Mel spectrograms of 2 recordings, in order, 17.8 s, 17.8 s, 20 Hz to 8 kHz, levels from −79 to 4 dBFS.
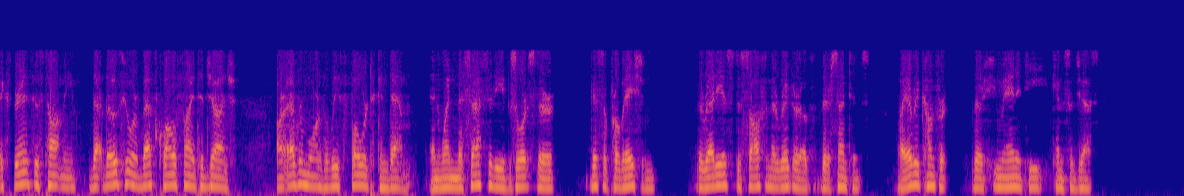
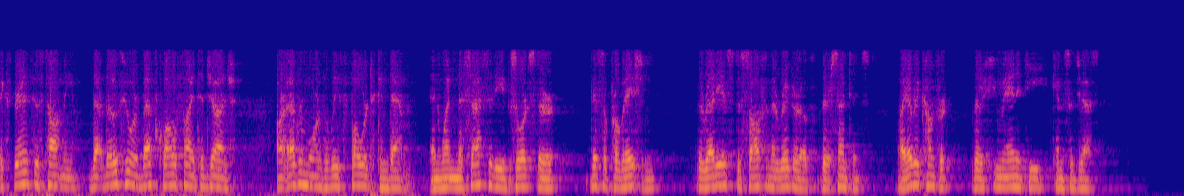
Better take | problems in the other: first | room echo; dies away in 0.6 s

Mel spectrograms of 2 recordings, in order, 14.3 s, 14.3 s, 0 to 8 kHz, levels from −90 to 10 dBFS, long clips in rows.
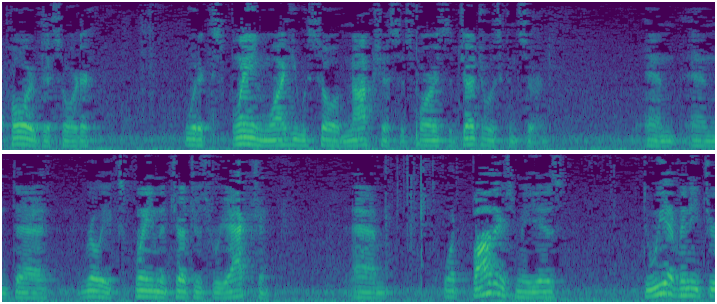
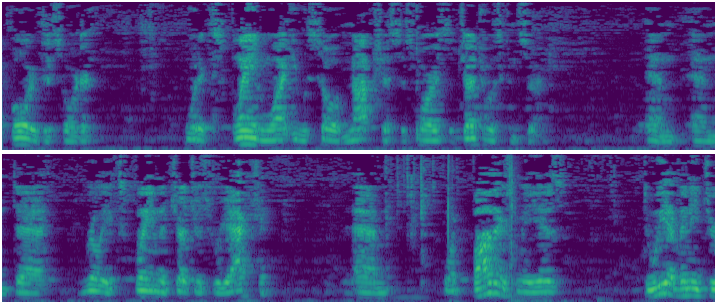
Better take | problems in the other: first | noise reduction (classical method WPE with log-MMSE)

